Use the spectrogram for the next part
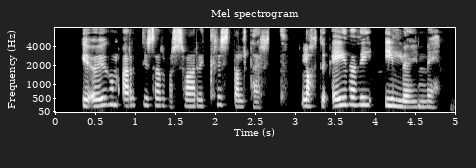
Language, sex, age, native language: Icelandic, female, 30-39, Icelandic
